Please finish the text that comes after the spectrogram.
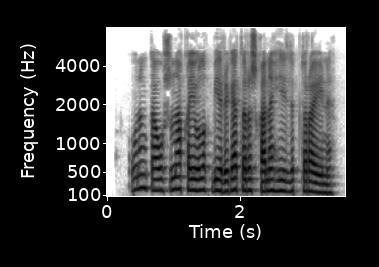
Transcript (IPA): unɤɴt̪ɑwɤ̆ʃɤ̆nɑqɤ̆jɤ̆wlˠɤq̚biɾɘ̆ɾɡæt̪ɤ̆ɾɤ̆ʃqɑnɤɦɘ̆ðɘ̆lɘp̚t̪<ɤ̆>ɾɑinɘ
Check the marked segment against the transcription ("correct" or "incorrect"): incorrect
